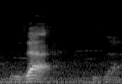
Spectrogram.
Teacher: ujung lidah ujung gigi nak gak boleh berdesis · huruf Zal Iya Zal itu makhrajnya ujung lidah ke ujung gigi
